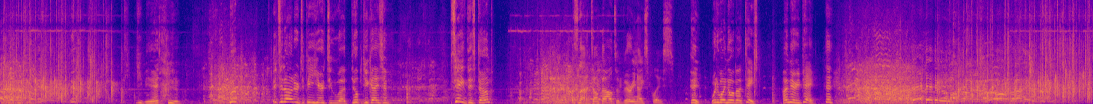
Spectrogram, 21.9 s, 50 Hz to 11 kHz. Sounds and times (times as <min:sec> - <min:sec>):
Speech: 0:05.4 - 0:07.8, 0:09.0 - 0:09.9, 0:11.4 - 0:16.7.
